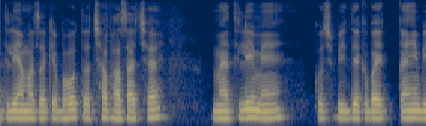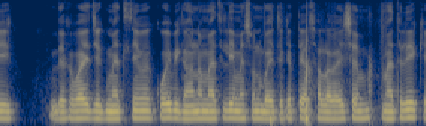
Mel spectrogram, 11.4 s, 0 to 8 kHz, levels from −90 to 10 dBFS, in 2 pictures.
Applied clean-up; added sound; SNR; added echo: none; none; none; none.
